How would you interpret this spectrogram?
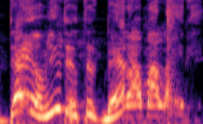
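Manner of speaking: high, shouted panic; panicked thoughts. Retold or imitated. Comedian replays his panicked inner voice, high and shouting. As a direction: freak out at the sight. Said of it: "I'm thinking like".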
